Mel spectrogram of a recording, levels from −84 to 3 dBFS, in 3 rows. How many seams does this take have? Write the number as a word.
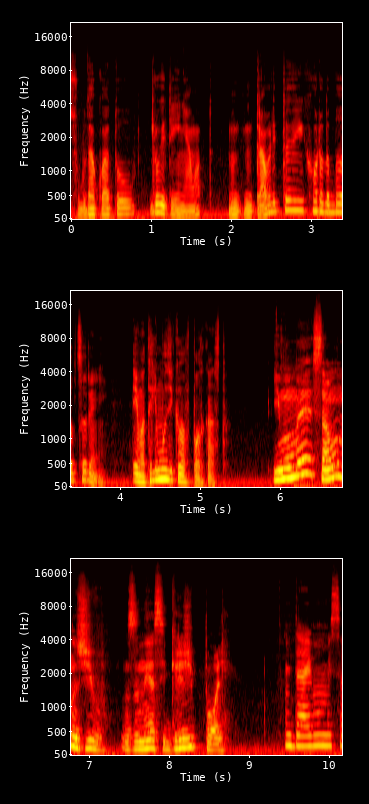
one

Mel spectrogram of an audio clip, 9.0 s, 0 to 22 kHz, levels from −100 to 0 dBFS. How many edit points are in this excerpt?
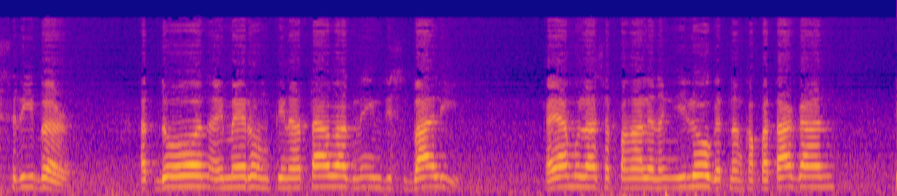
zero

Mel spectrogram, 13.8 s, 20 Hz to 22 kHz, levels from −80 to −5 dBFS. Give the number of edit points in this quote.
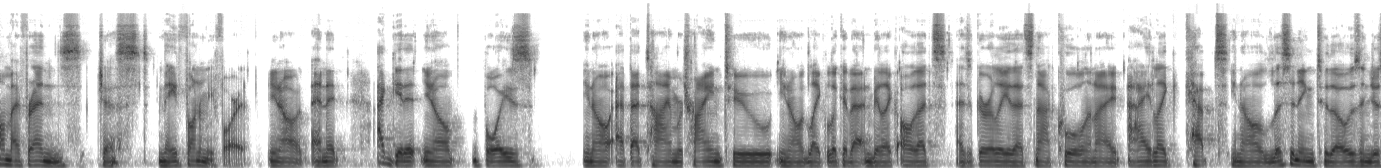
one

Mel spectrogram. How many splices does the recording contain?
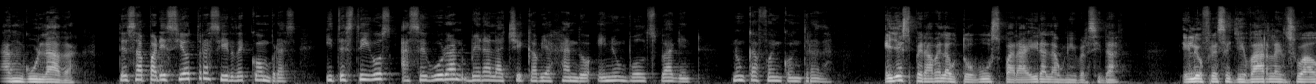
two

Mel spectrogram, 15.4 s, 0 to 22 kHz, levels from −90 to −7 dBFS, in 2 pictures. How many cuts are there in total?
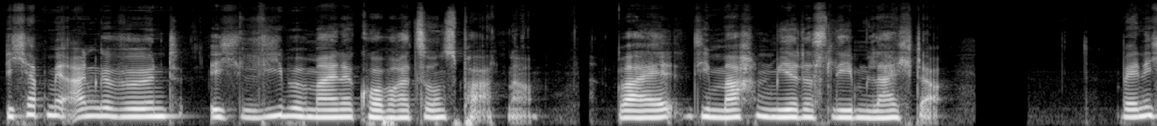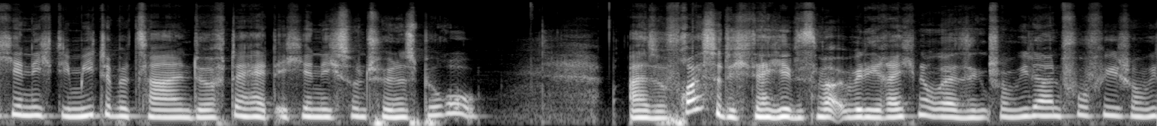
two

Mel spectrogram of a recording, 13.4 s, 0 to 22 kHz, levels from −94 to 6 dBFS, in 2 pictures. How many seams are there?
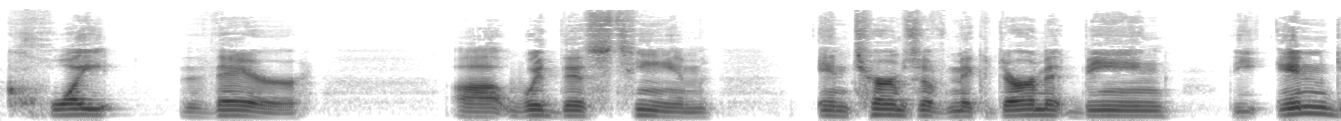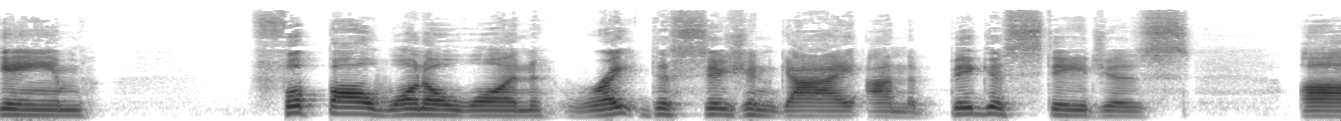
zero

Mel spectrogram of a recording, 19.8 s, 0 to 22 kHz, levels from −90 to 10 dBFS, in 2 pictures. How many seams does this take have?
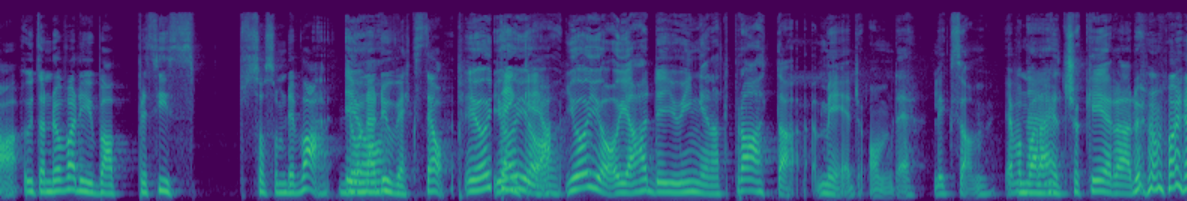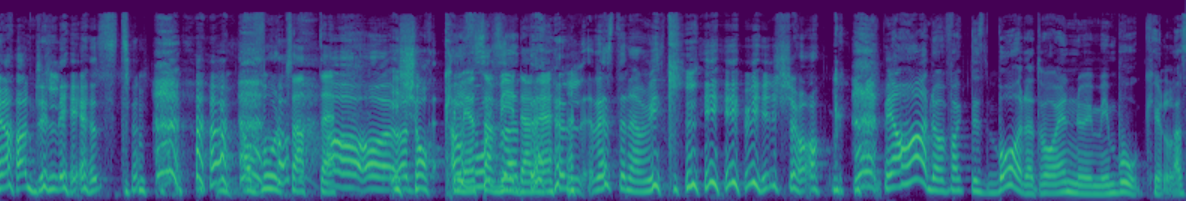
one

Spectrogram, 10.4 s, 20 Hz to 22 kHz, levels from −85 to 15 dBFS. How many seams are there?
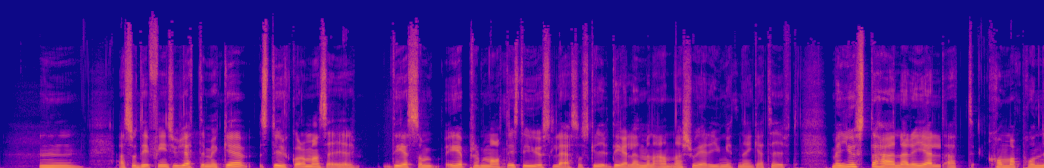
one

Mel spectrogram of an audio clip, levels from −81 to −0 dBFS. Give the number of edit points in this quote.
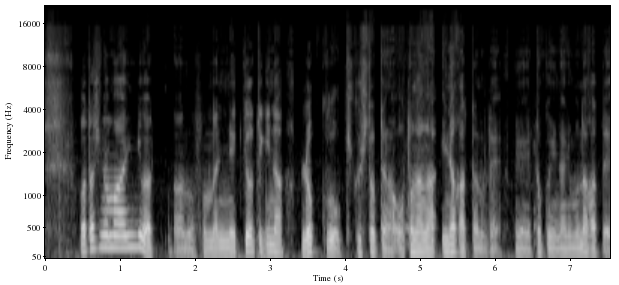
two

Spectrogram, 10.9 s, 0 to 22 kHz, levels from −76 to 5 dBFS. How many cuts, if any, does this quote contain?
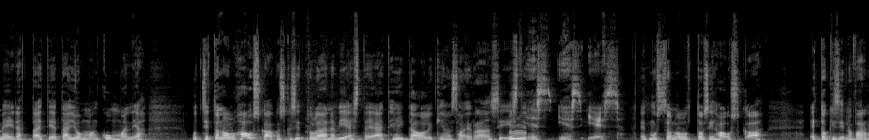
two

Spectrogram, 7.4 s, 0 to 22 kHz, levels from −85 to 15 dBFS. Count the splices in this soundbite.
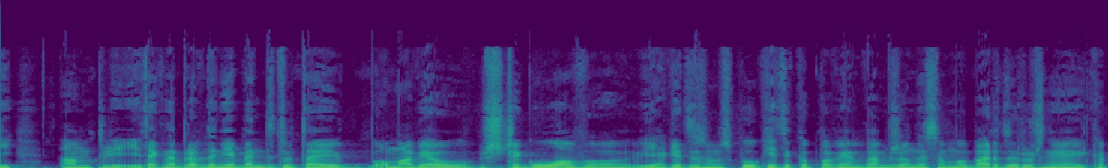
zero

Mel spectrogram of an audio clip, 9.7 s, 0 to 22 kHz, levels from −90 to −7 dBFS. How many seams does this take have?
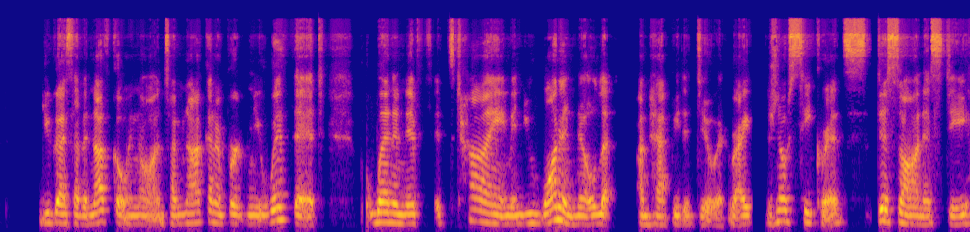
two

